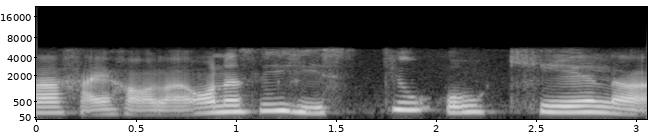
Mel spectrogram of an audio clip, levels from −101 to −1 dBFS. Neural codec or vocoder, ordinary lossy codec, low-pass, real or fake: none; Opus, 32 kbps; 5.4 kHz; real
